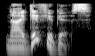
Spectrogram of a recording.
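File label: "nidifugous", British English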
